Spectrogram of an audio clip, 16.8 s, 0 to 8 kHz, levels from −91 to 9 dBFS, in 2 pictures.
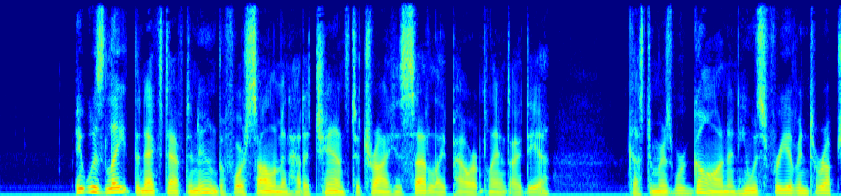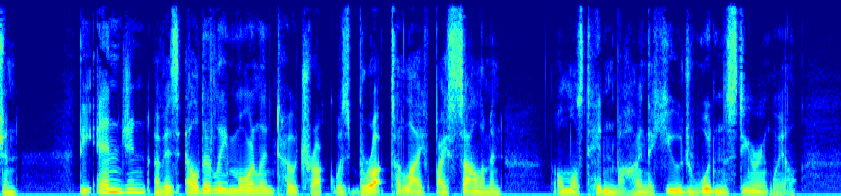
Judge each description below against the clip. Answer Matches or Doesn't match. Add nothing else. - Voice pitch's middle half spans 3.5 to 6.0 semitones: Matches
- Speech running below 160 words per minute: Doesn't match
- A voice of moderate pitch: Doesn't match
